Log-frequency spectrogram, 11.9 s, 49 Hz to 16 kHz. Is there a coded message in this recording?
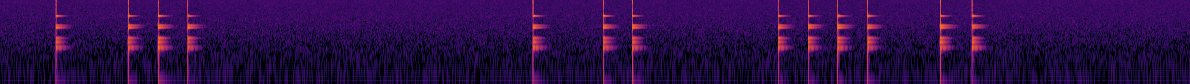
Yes: tap code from 0.6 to 9.9 s, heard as taps on a metal pipe, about 3 knocks a second. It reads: C BR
